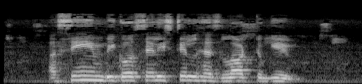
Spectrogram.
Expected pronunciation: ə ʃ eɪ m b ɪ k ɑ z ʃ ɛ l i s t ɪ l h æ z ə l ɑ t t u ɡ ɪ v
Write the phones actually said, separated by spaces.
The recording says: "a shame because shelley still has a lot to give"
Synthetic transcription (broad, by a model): ə s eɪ m b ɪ k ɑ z s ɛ l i s t ɪ l h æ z l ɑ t t u ɡ ɪ v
